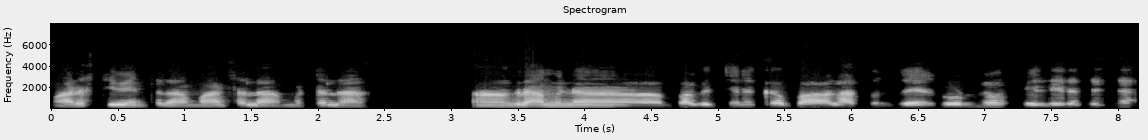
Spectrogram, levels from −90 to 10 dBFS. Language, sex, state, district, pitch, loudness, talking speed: Kannada, male, Karnataka, Chamarajanagar, 100 Hz, -18 LUFS, 125 wpm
